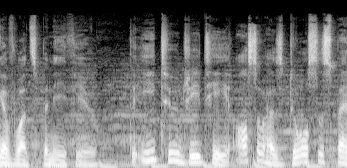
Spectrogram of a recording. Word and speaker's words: E-Twow: it freaking rips let me show you the e2 gt and yes that's apparently how it's pronounced really surprised me in the speed and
